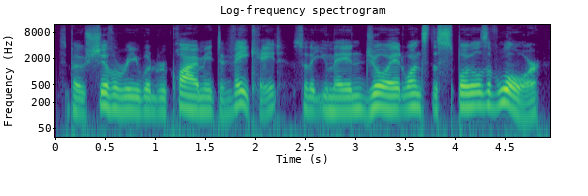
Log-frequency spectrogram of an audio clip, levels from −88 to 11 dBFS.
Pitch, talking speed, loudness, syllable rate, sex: 130 Hz, 230 wpm, -17 LUFS, 5.9 syllables/s, male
